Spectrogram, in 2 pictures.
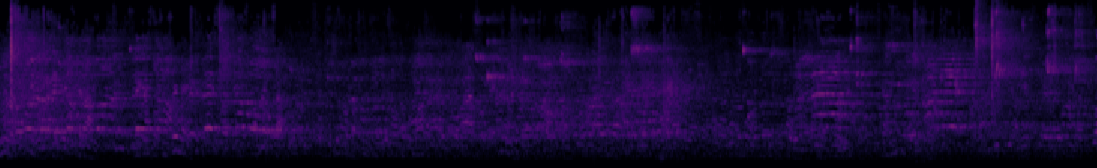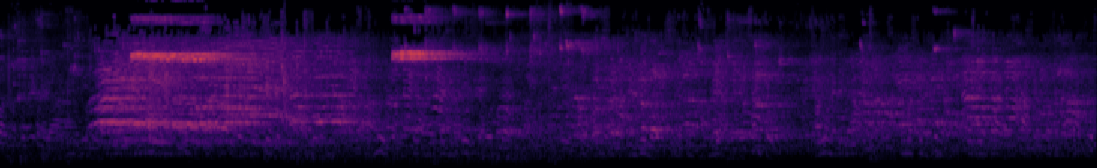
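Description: A crowd of spectators cheers and shouts in an echoing hall.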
